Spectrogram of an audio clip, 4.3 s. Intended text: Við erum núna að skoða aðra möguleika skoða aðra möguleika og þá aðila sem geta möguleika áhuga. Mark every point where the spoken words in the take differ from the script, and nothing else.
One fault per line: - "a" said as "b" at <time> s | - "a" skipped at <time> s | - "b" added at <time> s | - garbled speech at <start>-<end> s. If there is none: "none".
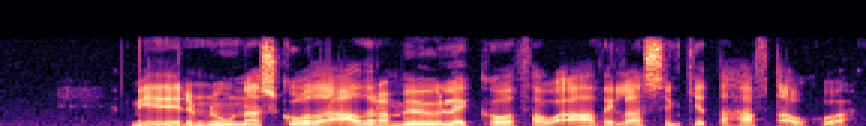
- "skoða aðra möguleika" skipped at 2.5 s
- "möguleika" said as "haft" at 3.7 s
